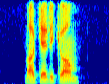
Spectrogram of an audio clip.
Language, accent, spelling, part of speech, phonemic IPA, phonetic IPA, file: Armenian, Eastern Armenian, մակերիկամ, noun, /mɑkeɾiˈkɑm/, [mɑkeɾikɑ́m], Hy-մակերիկամ.ogg
- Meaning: adrenal gland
